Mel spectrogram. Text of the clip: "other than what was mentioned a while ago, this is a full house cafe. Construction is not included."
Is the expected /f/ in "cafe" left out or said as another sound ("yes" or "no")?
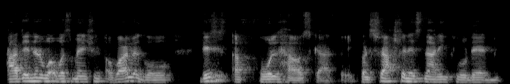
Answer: no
